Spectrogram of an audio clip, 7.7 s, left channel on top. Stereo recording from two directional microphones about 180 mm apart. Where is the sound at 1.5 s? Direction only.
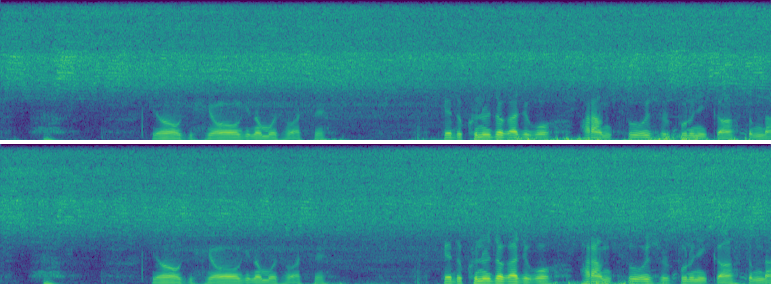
20° right (ahead or behind).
